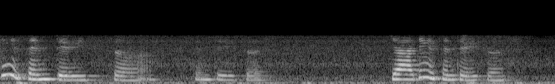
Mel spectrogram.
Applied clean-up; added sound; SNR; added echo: none; none; none; none.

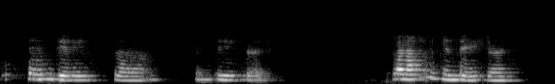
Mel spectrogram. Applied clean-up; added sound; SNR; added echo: neural mask model DeepFilterNet 3.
